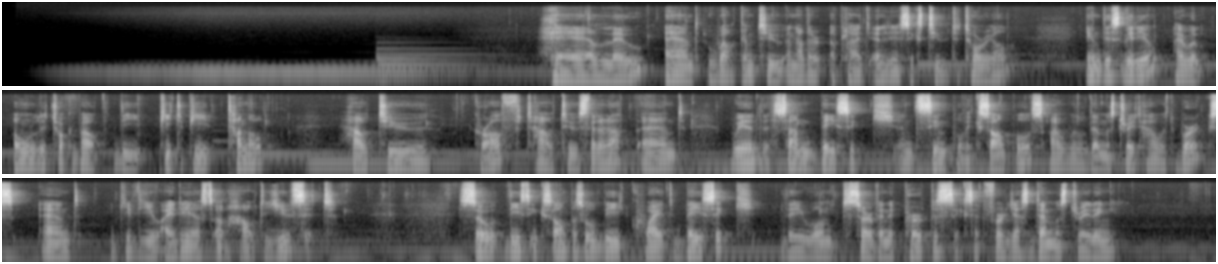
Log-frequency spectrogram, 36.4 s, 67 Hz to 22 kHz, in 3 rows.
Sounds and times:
Inside, small room: 0.3s - 36.4s
Music: 0.4s - 36.4s
Speech: 5.4s - 10.1s, 10.8s - 14.8s, 15.6s - 27.7s, 28.8s - 35.5s.

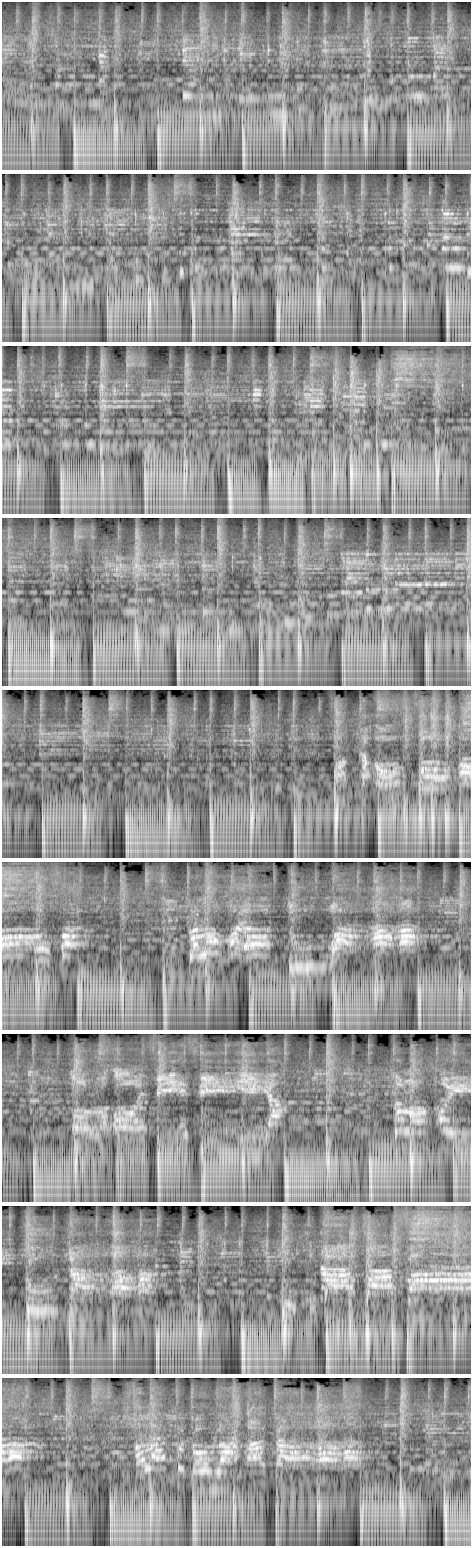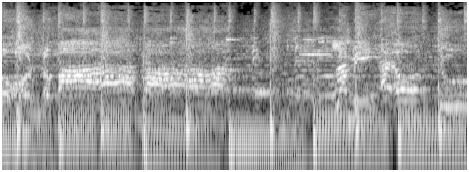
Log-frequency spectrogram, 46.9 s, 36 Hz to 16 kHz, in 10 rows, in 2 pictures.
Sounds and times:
Music: 0.0s - 46.8s.

